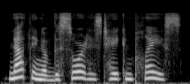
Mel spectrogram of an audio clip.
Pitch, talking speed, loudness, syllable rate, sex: 255 Hz, 220 wpm, -18 LUFS, 5.9 syllables/s, female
